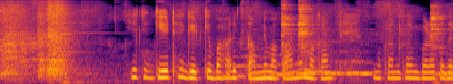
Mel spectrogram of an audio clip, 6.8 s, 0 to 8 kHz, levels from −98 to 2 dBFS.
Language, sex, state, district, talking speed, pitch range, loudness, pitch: Hindi, female, Odisha, Sambalpur, 125 wpm, 220-250 Hz, -19 LUFS, 230 Hz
